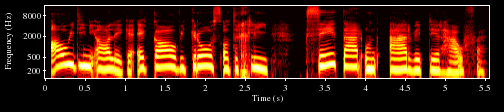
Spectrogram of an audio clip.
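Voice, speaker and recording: A woman's voice: on the high side, measured pace, dry recording, clean studio sound. A woman with a Swiss German accent narrating a scripted children's Bible story, reassuring and speaking straight to the young listener.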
